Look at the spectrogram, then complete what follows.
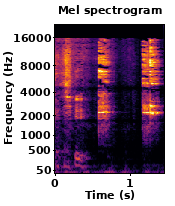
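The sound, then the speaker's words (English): Glasses clink together in a toast, a few bright, ringing taps spaced roughly half a second apart, with a sharp metallic sparkle and a short shimmer after each. “Let's cheers.”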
